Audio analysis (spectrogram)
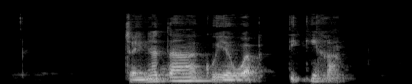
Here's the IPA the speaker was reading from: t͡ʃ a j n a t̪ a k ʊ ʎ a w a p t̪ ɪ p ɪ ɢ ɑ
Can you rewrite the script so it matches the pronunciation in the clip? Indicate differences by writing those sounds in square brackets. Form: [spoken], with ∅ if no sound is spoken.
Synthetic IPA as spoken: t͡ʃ a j n a t̪ a k ʊ [j] a w a p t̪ ɪ [k] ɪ ɢ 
